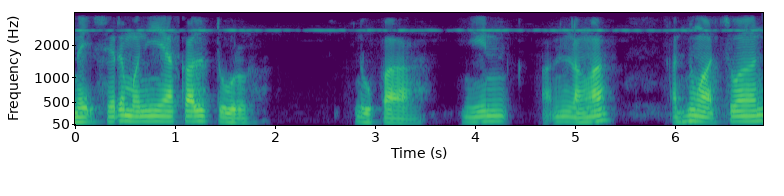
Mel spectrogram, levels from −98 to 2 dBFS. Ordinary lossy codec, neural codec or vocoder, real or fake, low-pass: AAC, 24 kbps; none; real; 3.6 kHz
